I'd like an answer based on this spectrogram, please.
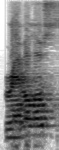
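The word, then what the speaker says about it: ramulose: Ramelos is the only pronunciation.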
